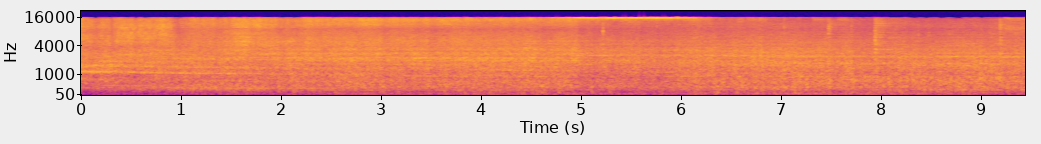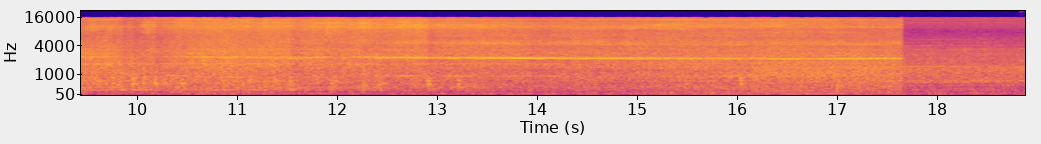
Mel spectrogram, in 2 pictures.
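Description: Passenger coaches rolling past on curved track, a steady rumble of wheels on rail. From about halfway a steady high wheel squeal joins in. Near the end the sound drops abruptly to a quieter background.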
